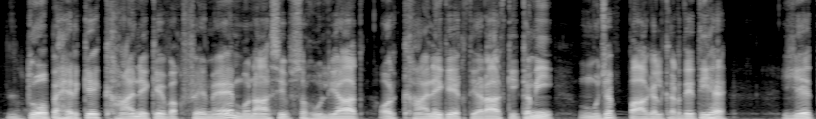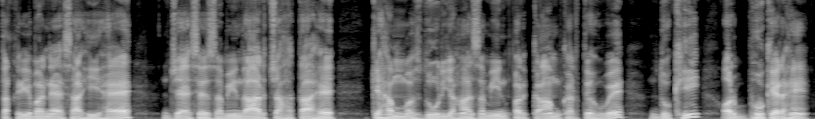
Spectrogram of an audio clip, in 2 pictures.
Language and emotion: Urdu, angry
